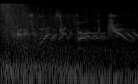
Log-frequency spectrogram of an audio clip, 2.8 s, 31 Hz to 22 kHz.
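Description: Missile fire in MechWarrior 5 Clans: a dense, roaring wash of launches and blasts, loud and sustained throughout, with a voice speaking over it.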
